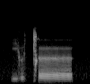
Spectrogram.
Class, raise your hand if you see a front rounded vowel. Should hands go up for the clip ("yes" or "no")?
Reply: no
